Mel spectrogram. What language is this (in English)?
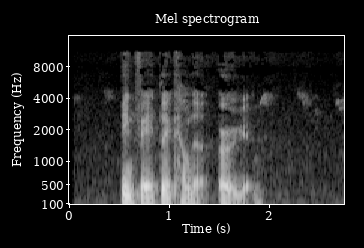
Chinese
